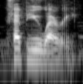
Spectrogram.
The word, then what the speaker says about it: February: So if you're stuck with that, say February. If you're still stuck, this is a bit of a cheat way, but you can reduce it to two syllables.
